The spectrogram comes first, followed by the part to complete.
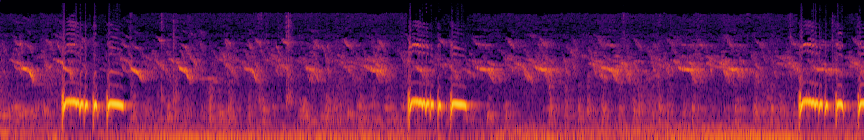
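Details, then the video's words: White zebra dove in full, loud song aimed at rival birds: three broken cooing phrases spaced roughly three and a half seconds apart, each a hoarse opening note and short coos, over busy high chirping of other birds. "Perkutut putih gacor suara besar ampuh memanggil lawan bunyi emosi manggung"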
